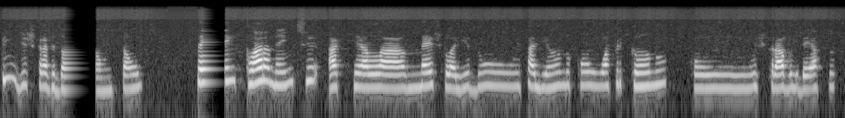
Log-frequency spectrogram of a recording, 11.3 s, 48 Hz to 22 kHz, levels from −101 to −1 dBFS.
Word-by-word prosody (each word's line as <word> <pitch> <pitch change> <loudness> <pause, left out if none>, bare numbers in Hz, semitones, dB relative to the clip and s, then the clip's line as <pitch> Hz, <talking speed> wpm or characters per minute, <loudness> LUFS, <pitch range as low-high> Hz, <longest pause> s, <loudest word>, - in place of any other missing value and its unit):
fim 365 0 -3
de 260 - -8
escravidão. 240 -5 -2 0.3
Então, 220 +4 -4 0.7
tem 305 +2 +2
claramente 300 0 +6 0.3
aquela 235 -1 +3
mescla, 240 +1 0
ali, 220 +3 -4
do 250 +2 -8
italiano 250 +1 -3
com 265 -1 -6
o 255 - -3
africano, 260 +1 -3 0.3
com 230 - -6
o 230 0 -6
escravo 235 -1 +3
liberto 230 +2 -4
245 Hz, 95 wpm, -21 LUFS, 230-265 Hz, 0.7 s, claramente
